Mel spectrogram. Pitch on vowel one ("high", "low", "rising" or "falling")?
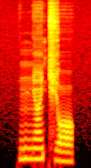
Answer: high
